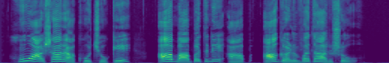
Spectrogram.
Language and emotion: Gujarati, neutral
